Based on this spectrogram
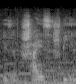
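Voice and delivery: ordinary delivery

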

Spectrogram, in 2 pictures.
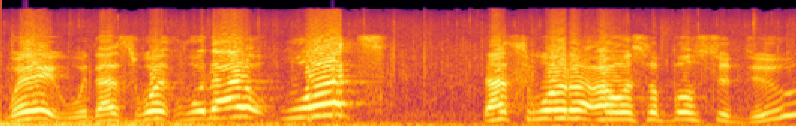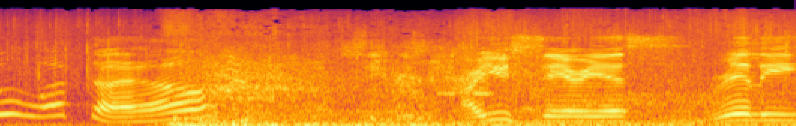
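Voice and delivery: high, loud, stunned what; real disbelief breaking out; can't believe what he just saw; shocked disbelief. Real, not acted. Shocked by a game puzzle.

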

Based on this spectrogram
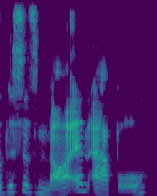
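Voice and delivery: ordinary delivery

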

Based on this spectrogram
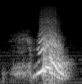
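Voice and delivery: short, high shout of dismay; frustrated yelp. Real, not acted. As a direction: yelp it as the game goes wrong. Fails in the game mid-chat.

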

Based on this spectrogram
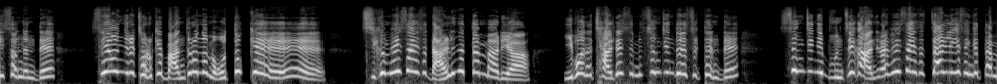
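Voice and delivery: high, frantic complaining; acted panicked outburst, pitched high; distraught angry daughter. A narrator's reading. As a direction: wail at your mother that all is ruined. Daughter rages at mother over job.

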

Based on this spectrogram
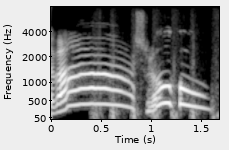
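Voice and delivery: loud, very high falsetto cry; comic high-pitched scolding; mock alarmed shout. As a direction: squeal it out, stretching the words.

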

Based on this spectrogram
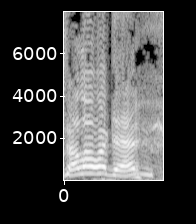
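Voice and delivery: high, loud comic wrestler voice; mock greeting. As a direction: imitate someone popping up to say hi. Voicing wrestler popping up once more.

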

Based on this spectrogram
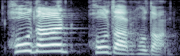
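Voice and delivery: high, loud halt; urgent interruption. Pretend. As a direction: cut the audience off with a sudden shout. Cuts off imagined commenters.

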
